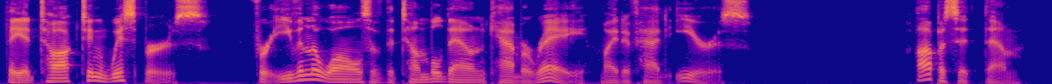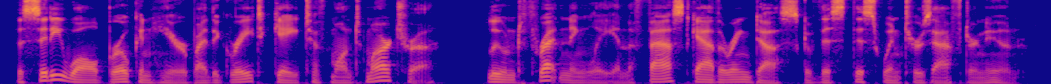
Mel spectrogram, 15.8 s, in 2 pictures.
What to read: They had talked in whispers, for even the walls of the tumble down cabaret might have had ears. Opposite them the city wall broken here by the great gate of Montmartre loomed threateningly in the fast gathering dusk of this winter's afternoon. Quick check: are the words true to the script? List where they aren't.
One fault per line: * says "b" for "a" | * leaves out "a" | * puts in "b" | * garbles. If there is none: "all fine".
* puts in "this"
